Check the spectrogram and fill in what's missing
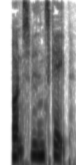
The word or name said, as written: åndsvidenskab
